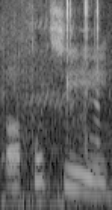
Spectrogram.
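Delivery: ordinary talk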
